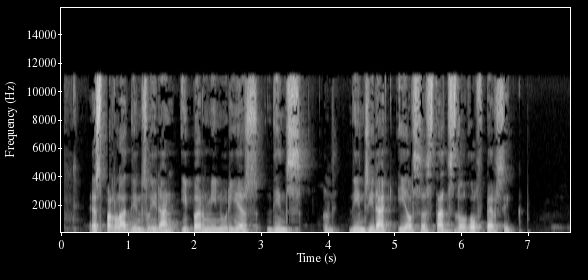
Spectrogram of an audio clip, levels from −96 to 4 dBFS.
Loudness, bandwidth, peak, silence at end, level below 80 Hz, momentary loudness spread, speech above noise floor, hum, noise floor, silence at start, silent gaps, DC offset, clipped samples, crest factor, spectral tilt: -20 LUFS; 12 kHz; 0 dBFS; 0.9 s; -58 dBFS; 13 LU; 41 dB; none; -63 dBFS; 0.15 s; none; under 0.1%; under 0.1%; 22 dB; -3.5 dB/octave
